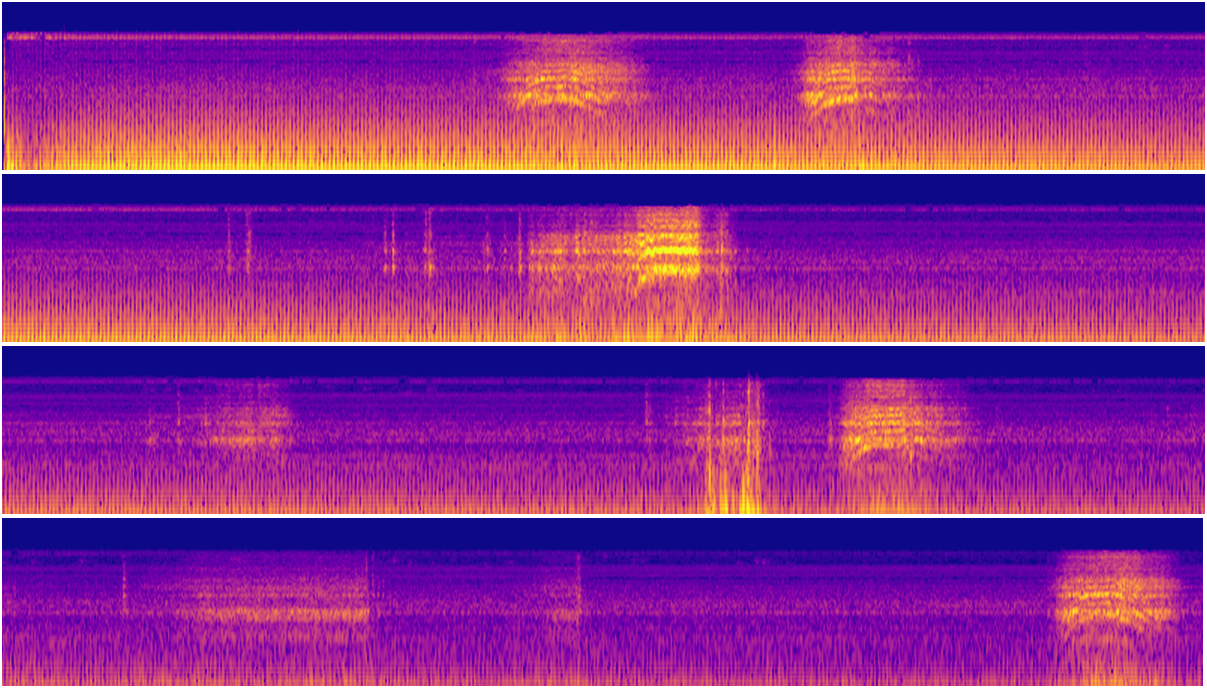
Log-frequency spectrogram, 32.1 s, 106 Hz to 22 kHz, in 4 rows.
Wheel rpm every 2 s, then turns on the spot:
0, 20, 20, 0, 0, 20, 40, 0, 10, 0, 20, 10, 10, 10, 0, 20.
24-28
